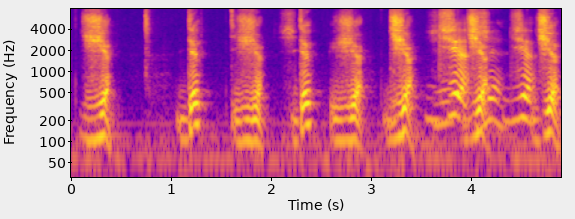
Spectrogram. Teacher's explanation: place the tongue on the upper gum ridge for the D, D, then let the tip peel down for the ZH resonance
